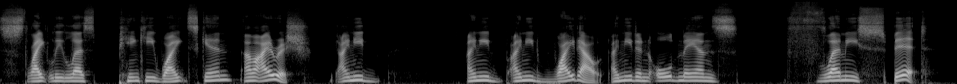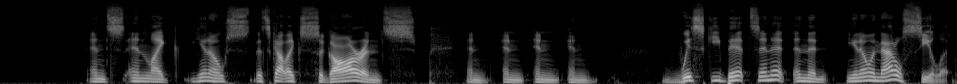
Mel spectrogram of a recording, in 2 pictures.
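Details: Adult male comedian who stutters, speaking on his podcast with word and phrase repetitions; stuttering.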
